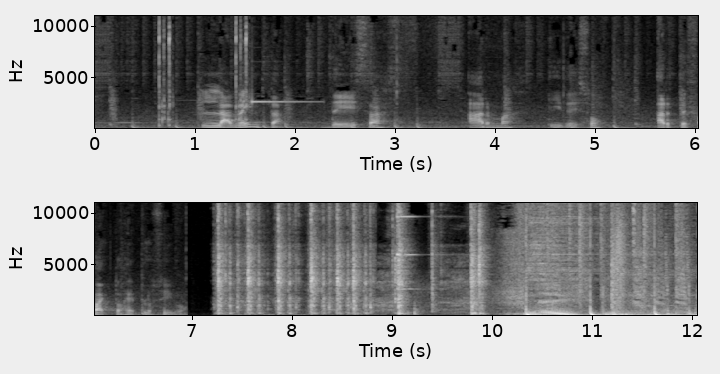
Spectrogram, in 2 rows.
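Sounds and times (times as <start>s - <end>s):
typewriter keys clacking: 7.2s - 9.3s.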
